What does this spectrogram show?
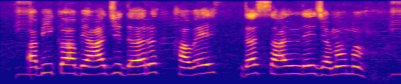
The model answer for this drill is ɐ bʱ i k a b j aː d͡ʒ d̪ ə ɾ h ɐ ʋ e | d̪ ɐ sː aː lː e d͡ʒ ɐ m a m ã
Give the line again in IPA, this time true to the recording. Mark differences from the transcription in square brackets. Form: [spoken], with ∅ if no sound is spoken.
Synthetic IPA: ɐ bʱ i k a b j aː d͡ʒ d̪ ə ɾ h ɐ ʋ e | d̪ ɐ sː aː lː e d͡ʒ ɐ m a m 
